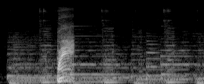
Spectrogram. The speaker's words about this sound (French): Coin, coin.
